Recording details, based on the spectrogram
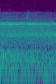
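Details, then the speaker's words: Steady mechanical hum with a constant high whine from an ICU ventilator's air compressor just switched on, while troubleshooting a low air pressure problem. "तो मैं अभी compressor on कर दिया है मैंने"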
